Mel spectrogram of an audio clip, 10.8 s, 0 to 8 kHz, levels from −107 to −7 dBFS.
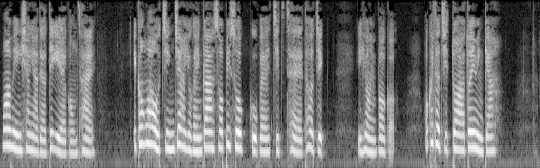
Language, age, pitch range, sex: Chinese, 20-39, 185-230 Hz, female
